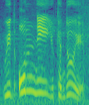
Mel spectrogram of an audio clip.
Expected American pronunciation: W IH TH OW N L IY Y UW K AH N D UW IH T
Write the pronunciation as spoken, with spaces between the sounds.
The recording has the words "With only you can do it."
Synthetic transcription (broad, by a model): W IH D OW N IY Y UW K AH N D UW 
